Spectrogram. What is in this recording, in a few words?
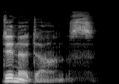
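"dinner dance", British English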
